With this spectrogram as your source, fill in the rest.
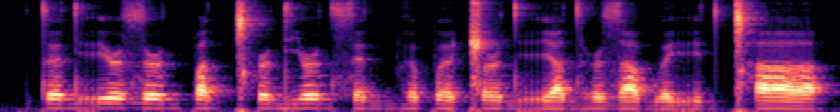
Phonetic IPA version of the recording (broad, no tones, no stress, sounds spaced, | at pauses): t ə d rʲ ə˞ z ə˞ d p a d ǀʰ ə˞ d j ə˞ d s ə d bʱ ə p ə ǁ ə˞ d rʲ a d ɦ ə˞ z a b ə rʲ ə d ǀʰ a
